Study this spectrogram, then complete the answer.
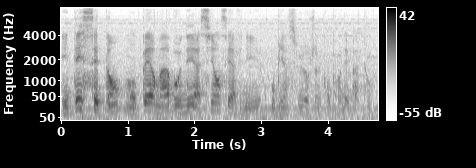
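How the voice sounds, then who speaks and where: There is noticeable background noise behind a man whose voice sits at a fairly high pitch. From France, Lyon. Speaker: mathematician. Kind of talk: prepared speech.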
